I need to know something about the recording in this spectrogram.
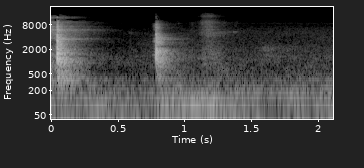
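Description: A single short metallic click a little under a second in: a clip-in racing harness snap hook snapping onto a welded eye-bolt belt anchor.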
